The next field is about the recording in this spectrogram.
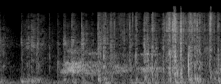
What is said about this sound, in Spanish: Lo vas a escuchar, llega corriendo, feliz, es chulo, un ternero que pesa 131 kilos.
